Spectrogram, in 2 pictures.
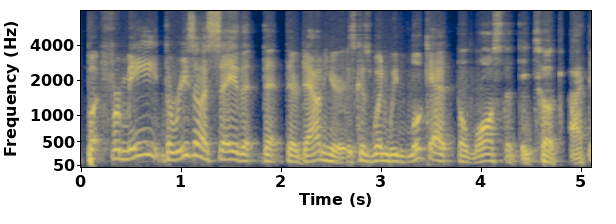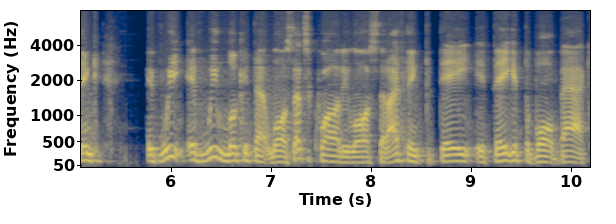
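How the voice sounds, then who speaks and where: A man with a medium-pitched, husky, slightly bright voice co-hosts a casual sports podcast. He argues bluntly and swears, often restarting with repeated words.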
